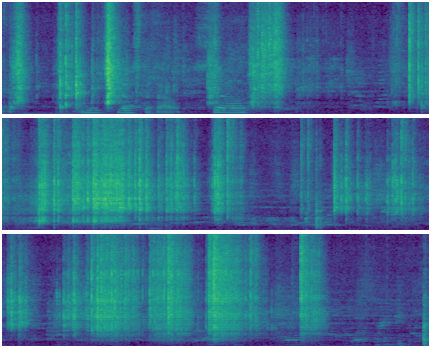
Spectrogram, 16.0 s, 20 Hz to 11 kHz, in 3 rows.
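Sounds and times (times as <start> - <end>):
plastic beads clicking and rattling: 0.2 - 1.5, 4.9 - 8.4, 9.1 - 14.8.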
